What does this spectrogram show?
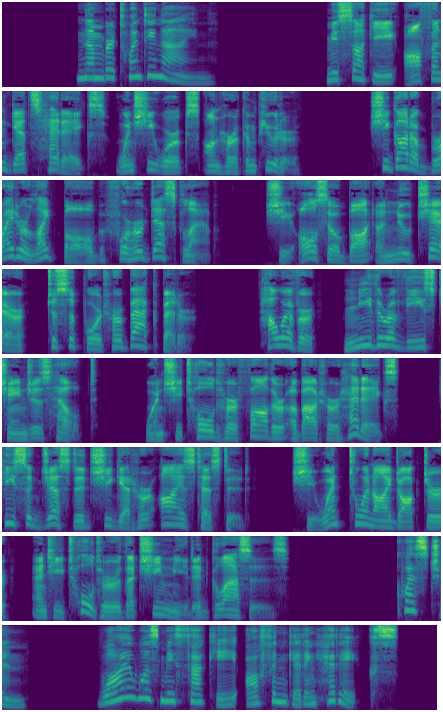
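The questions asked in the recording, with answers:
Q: Why was Misaki often getting headaches?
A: She needed glasses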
